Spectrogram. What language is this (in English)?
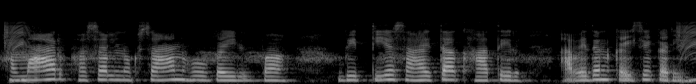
Bhojpuri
